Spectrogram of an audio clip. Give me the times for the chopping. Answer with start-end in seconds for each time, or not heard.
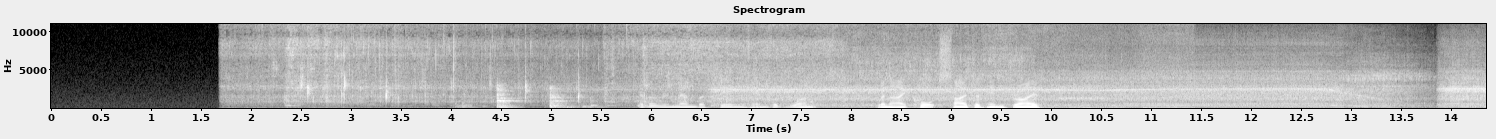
not heard.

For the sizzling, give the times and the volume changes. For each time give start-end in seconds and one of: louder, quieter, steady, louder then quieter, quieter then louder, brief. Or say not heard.
1.6-11.4 quieter.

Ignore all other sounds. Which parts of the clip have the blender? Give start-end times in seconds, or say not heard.
5.0-14.3.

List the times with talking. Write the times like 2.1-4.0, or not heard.
5.8-9.9.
